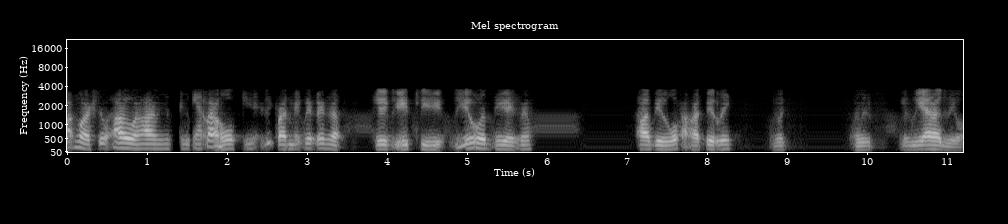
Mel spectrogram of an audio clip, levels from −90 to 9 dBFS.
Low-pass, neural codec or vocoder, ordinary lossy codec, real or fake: 3.6 kHz; codec, 16 kHz, 0.5 kbps, FreqCodec, larger model; none; fake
